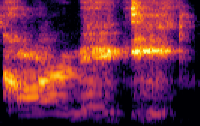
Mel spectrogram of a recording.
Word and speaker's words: Carnegie: Well, pronounce his fucking name right. It's Carnegie.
